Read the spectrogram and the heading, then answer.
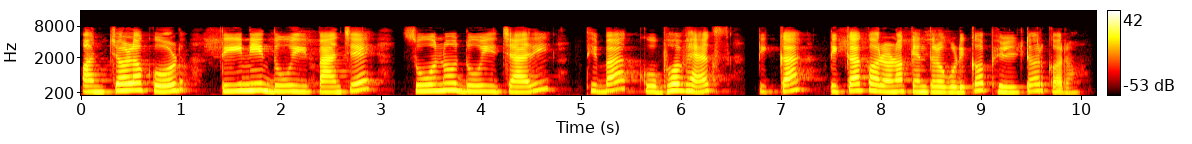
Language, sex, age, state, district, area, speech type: Odia, female, 18-30, Odisha, Puri, urban, read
